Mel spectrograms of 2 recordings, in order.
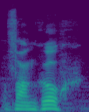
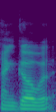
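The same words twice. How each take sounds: First: The name is said with Dutch sounds. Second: The name is said with anglicized sounds. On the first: This is how it is said in its own language. The speaker calls it right. "Stephen Fry said no, it's Van Gogh" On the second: This is how most people commonly say it. The speaker calls it wrong. "everyone said Van Gogh"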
